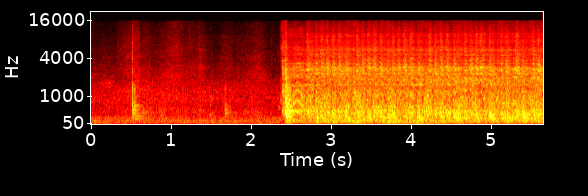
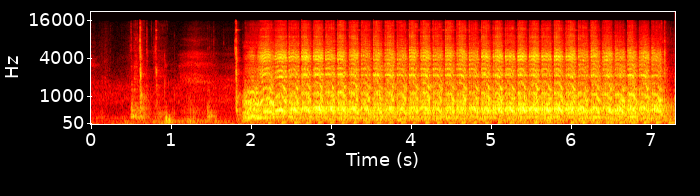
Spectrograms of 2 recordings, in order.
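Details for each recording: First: Old Case diesel tractor (called an 1896 Case), cold engine, starting fluid sprayed into the intake: a few weak puffs, then it catches into a loose, uneven clatter as the cold diesel struggles to start and settle. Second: Old Case diesel tractor (called an 1896 Case), after connection trouble: it cranks, then catches and settles into an even beat of about 200 a minute with no misses; it starts and runs, later stopping, probably out of diesel.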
